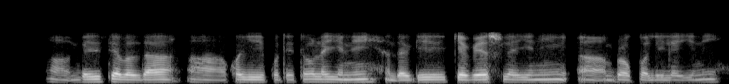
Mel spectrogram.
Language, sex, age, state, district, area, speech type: Manipuri, male, 18-30, Manipur, Kakching, rural, conversation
